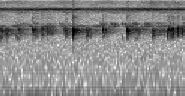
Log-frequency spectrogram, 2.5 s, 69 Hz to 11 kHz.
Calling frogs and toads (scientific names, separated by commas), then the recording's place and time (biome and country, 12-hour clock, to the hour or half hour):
Leptodactylus podicipinus, Pithecopus azureus
Cerrado, Brazil, 1:30am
